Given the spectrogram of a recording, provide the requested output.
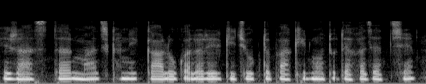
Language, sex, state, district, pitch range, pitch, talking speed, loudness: Bengali, female, West Bengal, Cooch Behar, 250-265 Hz, 255 Hz, 140 wpm, -15 LUFS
